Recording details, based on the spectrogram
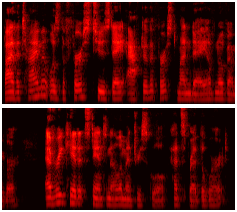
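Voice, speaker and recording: A man's voice: mid-range voice, brisk, pushed and bright. An American man hosting a storytime, reading a children's picture book aloud expressively to students.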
